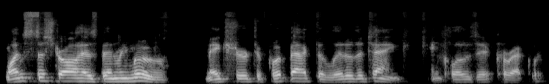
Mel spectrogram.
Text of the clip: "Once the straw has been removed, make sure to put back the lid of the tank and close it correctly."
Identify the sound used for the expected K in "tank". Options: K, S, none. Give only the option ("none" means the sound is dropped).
K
